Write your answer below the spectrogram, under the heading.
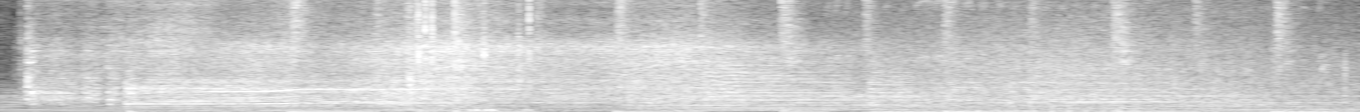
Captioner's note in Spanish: Ruido del vehículo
